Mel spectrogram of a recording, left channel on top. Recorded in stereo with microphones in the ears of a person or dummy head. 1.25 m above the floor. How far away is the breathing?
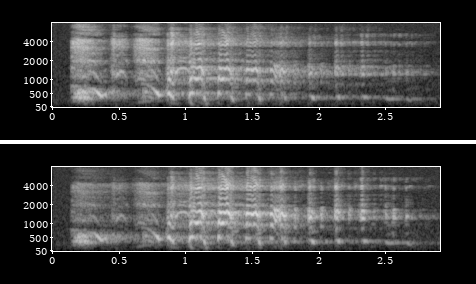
I don't hear breathing.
